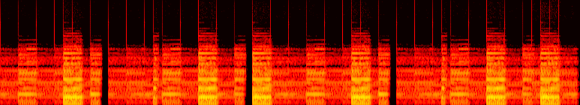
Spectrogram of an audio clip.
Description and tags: Sounds like Mujuice's piano.
edited, piano, processed, sampling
